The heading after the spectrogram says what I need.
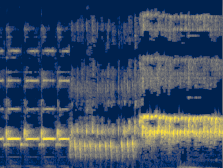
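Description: A Shant canary sings pure whistled notes, about four a second, then a quick stuttering trill and a higher, sustained rolling phrase.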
